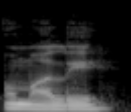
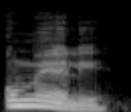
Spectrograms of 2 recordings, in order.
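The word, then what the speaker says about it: أم علي: तो अब वो उसके स्पेलिंग जो वैसे लोग लिखते हैं ना, वो होते हैं ओम अली, OM स्पेस ALI। ठीक है, बट एक्चुअली उसको कहने का तरीका है उम्मे अली means mother of अली की अम्मी।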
